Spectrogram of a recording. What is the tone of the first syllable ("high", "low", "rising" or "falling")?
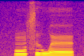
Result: low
